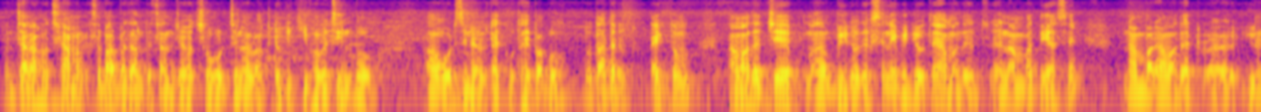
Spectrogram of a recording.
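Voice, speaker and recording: Male seller, Bangladeshi accent, mid-pitched, informal explanatory demo delivery, some background noise. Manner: explanatory, repetitive, often checking listeners follow. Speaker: seller presenting a product. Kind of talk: informal product demonstration and sales pitch.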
